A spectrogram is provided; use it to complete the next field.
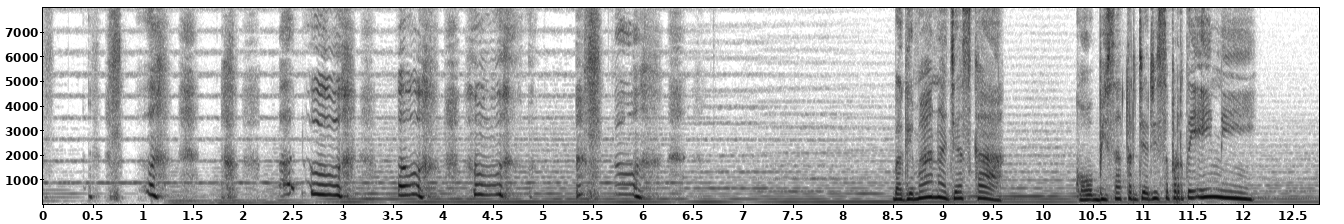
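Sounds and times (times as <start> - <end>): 
child crying and wailing: 0.5 - 6.4
speech: 8.5 - 9.7, 10.4 - 12.2.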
